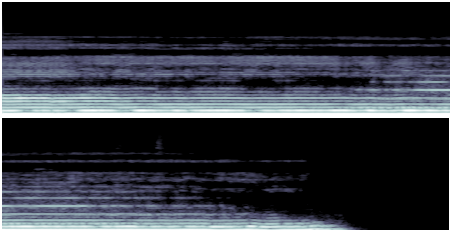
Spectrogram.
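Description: A man chants a long, steady hum that fades out.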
